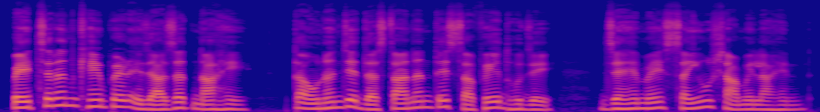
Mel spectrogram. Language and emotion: Sindhi, neutral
